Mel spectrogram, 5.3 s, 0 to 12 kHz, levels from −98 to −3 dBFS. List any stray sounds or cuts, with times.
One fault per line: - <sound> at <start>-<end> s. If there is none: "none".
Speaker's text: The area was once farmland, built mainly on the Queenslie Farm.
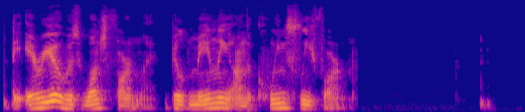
none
